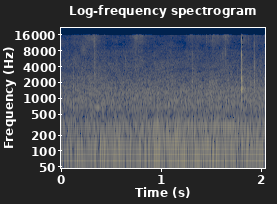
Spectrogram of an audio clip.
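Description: Steady low outdoor background rumble, with a faint steady hum through most of it and a light click near the end.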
